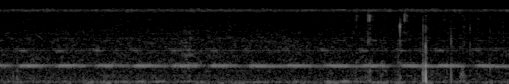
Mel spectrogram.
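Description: Near silence: room tone with a faint steady high hum and a small click about five seconds in.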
